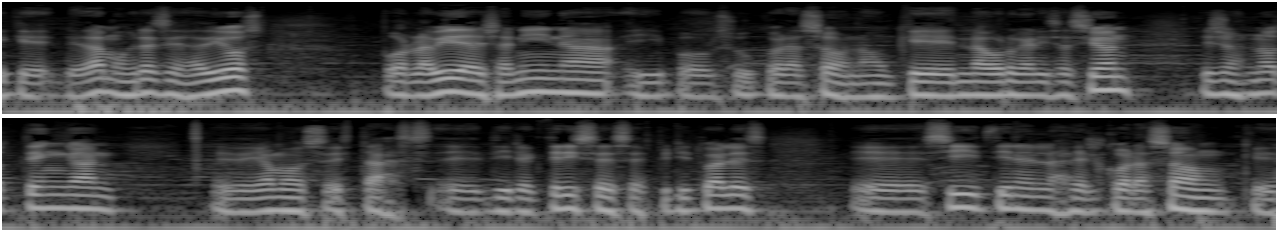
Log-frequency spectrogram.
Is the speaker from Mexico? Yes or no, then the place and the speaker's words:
no; Argentina; para que nos unamos como argentinos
